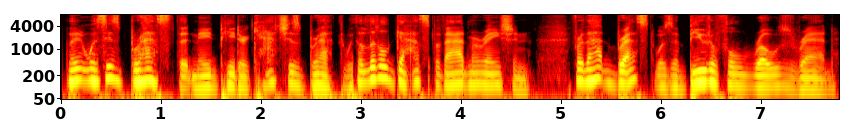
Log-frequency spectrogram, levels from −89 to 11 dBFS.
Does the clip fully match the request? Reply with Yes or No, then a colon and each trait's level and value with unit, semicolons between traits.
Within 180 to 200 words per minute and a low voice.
Yes: average, 195 wpm; low, 120 Hz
